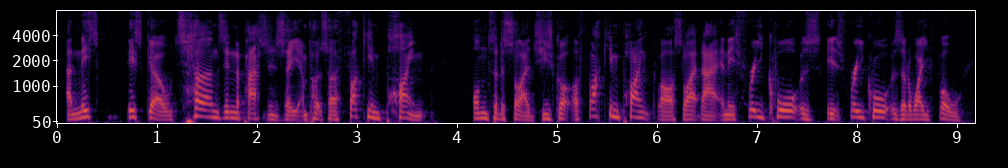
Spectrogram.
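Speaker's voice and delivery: ordinary talk, nothing marked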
